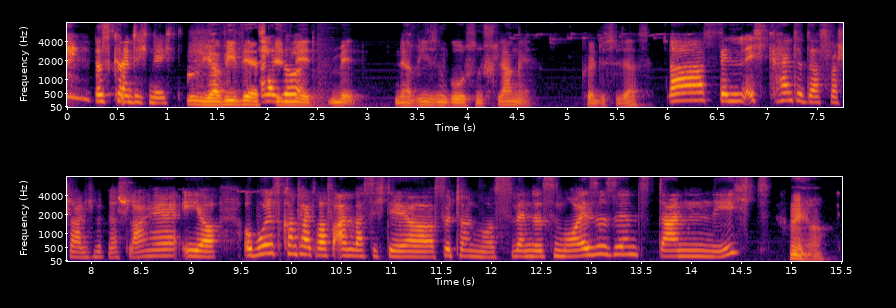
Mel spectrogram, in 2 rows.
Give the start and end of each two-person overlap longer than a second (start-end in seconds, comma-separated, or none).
none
